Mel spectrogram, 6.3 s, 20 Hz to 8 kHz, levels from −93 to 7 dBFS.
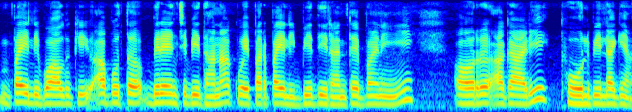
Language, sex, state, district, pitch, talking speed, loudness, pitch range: Garhwali, female, Uttarakhand, Tehri Garhwal, 175 Hz, 180 wpm, -24 LUFS, 175-190 Hz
